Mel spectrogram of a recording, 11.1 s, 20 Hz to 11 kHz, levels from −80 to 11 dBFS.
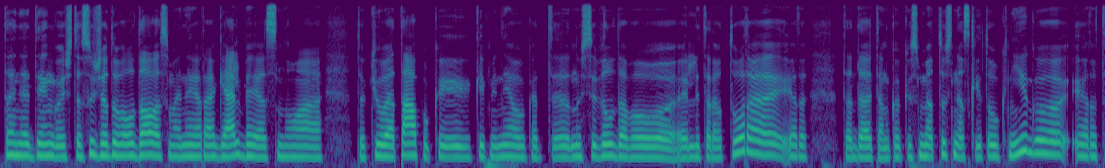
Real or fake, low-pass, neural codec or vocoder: real; 9.9 kHz; none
